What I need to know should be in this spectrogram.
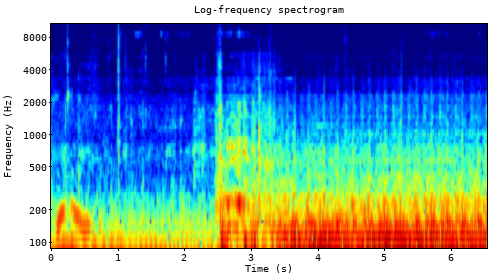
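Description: A vehicle's engine rumbles low and grows louder.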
